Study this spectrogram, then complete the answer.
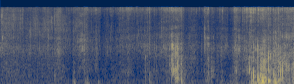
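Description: Plastic and cardboard packaging around a Nightwish vinyl record is crinkled and torn open by hand, a close, busy rustling with louder crackling bursts toward the end.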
